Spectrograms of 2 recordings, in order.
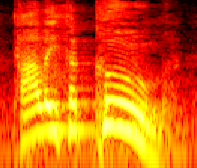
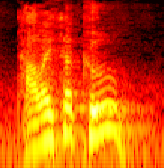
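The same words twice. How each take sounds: First: "Talitha koum" read slowly, Aramaic-style, stress on "koum"; slow, lifted "Talitha koum", "koum" stressed and falling; careful Aramaic reading of "Talitha koum"; Aramaic words. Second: "Talitha koum" with stress on "koum"; "Talitha koum" lifted a little, "koum" stressed; Jesus's own words "Talitha koum" set apart; Aramaic words. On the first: Acted. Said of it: "which means". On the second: Shown as a demonstration. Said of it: "this is what Jesus said".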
